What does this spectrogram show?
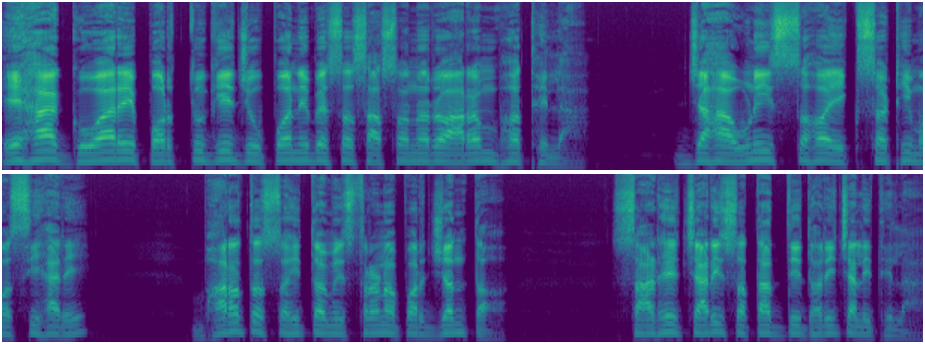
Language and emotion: Odia, neutral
